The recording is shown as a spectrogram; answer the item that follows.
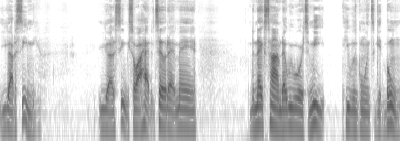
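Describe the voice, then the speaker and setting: A man speaks in an animated tone at a fairly low pitch. His pauses are long and frequent. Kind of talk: angry rant. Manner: loud, indignant, fast and heated, with sarcastic asides; animated, profane, comedic exaggeration.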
